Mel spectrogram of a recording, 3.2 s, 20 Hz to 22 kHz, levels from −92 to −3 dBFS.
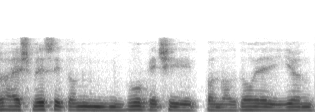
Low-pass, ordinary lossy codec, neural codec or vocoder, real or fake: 5.4 kHz; Opus, 64 kbps; codec, 16 kHz in and 24 kHz out, 0.6 kbps, FocalCodec, streaming, 2048 codes; fake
